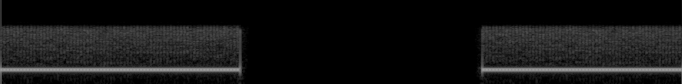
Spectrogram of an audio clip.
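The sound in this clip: Steady telephone dial tone while phoning a friend, a continuous single-pitched hum that cuts out for under two seconds of silence and then resumes unchanged.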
